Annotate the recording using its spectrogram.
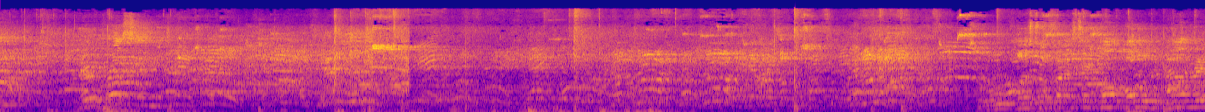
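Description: A basketball bounces on a wooden floor with a thud.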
